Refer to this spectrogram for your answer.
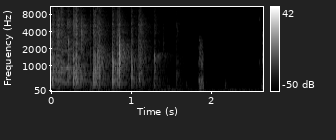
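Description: A studio audience on the show Straight Talk breaks into a short burst of clapping, dense and lively at first, then quickly thinning out to a few scattered claps before falling silent.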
